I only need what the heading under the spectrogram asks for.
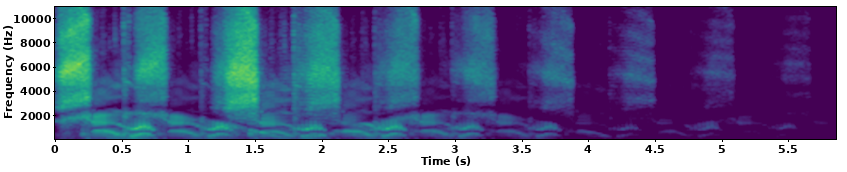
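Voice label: effects talk, Funky Vocals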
